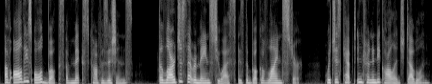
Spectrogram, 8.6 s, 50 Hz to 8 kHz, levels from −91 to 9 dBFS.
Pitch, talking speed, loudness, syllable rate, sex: 225 Hz, 180 wpm, -21 LUFS, 5.3 syllables/s, female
